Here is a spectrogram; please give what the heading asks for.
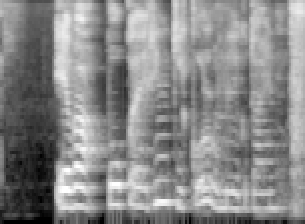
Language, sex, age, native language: Icelandic, male, 11, Icelandic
